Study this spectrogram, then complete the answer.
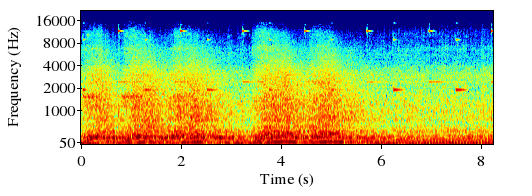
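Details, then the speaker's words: Original 1980 Datsun 200SX, 5-speed manual, 113,272 miles, starting after sitting about 5 years: an even, steady engine note with no misses, knocks or ticks over light street noise; running normally. "Sounds like it's running. It's running pretty good"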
